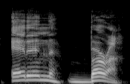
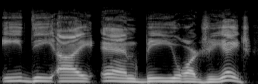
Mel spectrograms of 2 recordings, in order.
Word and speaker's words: Edinburgh: a storied history but it's it's Edinburgh at Edinburgh that's how you say it it's spelled e-d-i-n-b-u-r-g-h but it's Edinburgh so they just landed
